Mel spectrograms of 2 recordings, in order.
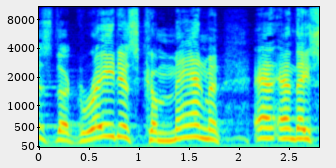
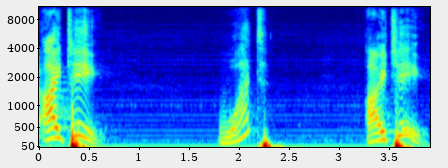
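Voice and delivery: blurted answer; 15 dB louder, slower than usual. Retold or imitated. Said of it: "He said".

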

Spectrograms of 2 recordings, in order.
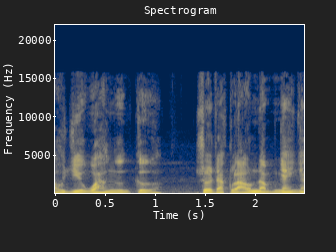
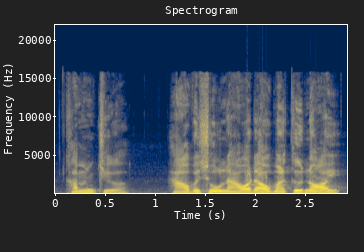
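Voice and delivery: high, loud, quick retort; indignant denial; 9 semitones higher, 7 dB louder than usual. Acted. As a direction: protest the accusation hotly. Daughter denies the accusation.

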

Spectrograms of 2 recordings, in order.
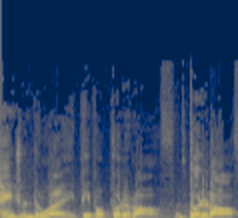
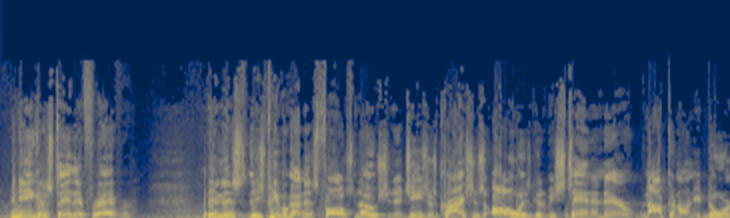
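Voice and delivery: ordinary talk, nothing marked

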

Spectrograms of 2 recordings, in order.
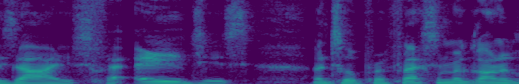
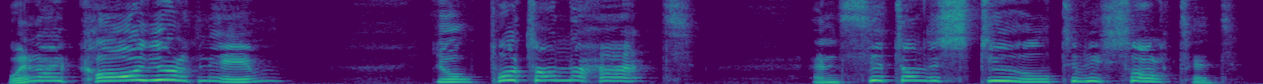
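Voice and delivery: much higher, louder, crisp stern teacher voice; Professor McGonagall; 6 dB louder than usual. A narrator's reading. McGonagall instructs the first-years, high and commanding. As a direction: announce it like a strict headmistress. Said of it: "Professor McGonagall now stepped forward".

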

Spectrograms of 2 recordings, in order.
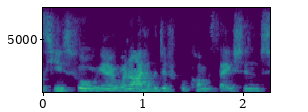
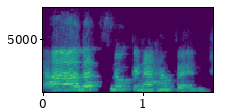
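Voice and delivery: higher, louder amused refusal; scoffing dismissal; 7 semitones higher, 6 dB louder than usual. Acted. Client dismissing a fitness coach's strict plan, amused scoff. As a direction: laugh off the idea with a high "ah". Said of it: "I'd just laugh and say".

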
